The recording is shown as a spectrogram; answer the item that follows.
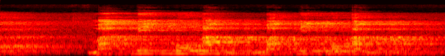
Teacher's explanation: Cara pengucapan huruf mim sama seperti huruf ba. Bibir bawah dan bibir atas disatukan.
